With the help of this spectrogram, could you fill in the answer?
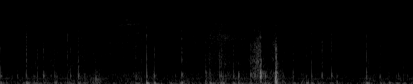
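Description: Long nails tap the front surface of a glossy printed cardboard music album case, hollow and flat, held in both hands in front of the mic. A quiet, irregular series of soft, dull clicks and taps rises from a low hiss, each dying away almost at once, with a couple of sharper, louder taps near the end.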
